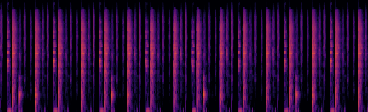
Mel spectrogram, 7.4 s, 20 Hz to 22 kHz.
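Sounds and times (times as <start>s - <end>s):
hi-hat loop: 0.0s - 7.3s.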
